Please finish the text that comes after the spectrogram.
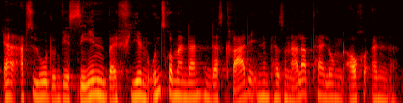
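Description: A man with a cold and a congested voice, co-hosting a business podcast and explaining in a formal, measured way. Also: on the high side, fairly even intonation. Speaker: podcast co-host, consultant.

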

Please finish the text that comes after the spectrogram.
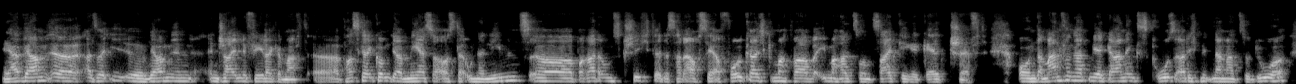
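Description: Male guest, Palatinate German accent, husky, slightly raised pitch, chatty with many fillers. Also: quick pace, a bit bright. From southern Palatinate, Germany. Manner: hesitant, frequent fillers. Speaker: podcast guest. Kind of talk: casual interview chat.

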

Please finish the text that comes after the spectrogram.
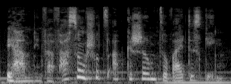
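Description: An actress playing a weary, sharp-tongued federal prosecutor in a radio play, blunt and exasperated. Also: female voice, fairly low pitch, very animated, fast talker, a little hiss or hum.

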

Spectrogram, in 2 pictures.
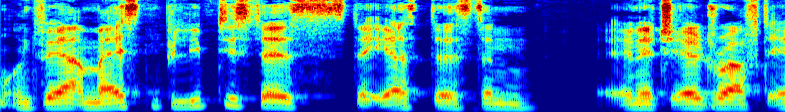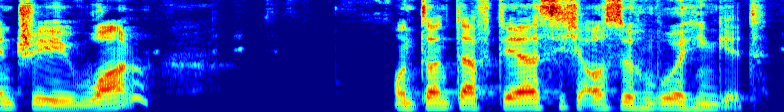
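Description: Man, mid-pitched, playful co-host, jokes and laughs between guesses. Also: no echo, studio quality. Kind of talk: casual chat.

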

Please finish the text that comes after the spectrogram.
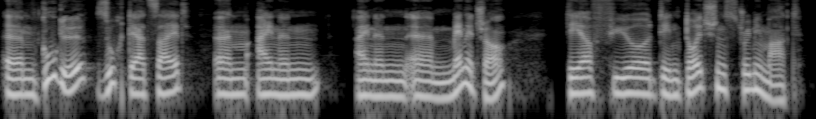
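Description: A man's voice: medium pitch, lively intonation, slow pace, a little mellow, no echo. Young German man, dry close podcast sound. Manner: slangy, emphatic, repeats phrases. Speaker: podcast co-host. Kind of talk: casual unscripted podcast banter.

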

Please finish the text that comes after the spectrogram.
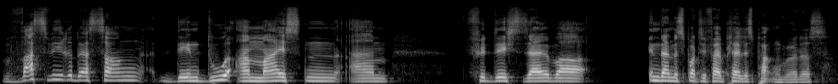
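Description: A man's voice: fairly high pitch, slow pace. A man hosting a casual podcast interview, chatting loosely with lots of fillers and small self-deprecating jokes. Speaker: podcast host.

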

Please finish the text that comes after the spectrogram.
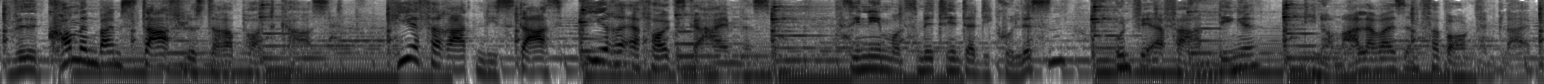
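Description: A man hosting a podcast interview, introducing his guest and prompting him with quick, eager interjections. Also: mid-range voice, big pitch swings, over loud music. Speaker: podcast host.

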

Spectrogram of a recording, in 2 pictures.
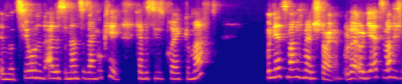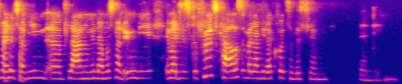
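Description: Woman in her 20s, bright voice, earnest chatty talk, lots of uhs. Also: a little high. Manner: earnest, talkative, many filler sounds. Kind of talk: casual conversation.

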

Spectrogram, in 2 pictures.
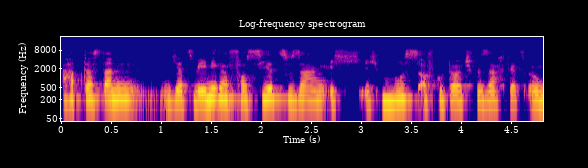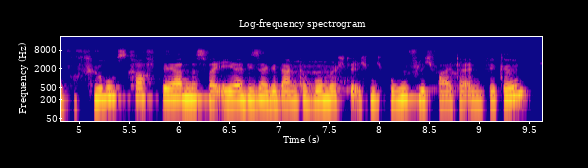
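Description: Woman, from Berlin, middle-aged, husky, warm tone, measured interview talk. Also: mid-range voice, fairly even intonation. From Berlin, Germany. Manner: measured, articulate, occasional fillers. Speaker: guest, leadership coach. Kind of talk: conversational interview.

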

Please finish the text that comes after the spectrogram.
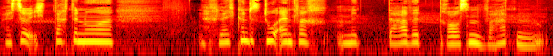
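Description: An actress playing a secretive, uneasy young undercover activist in a naturalistic audio drama, speaking casually and hesitantly. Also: female voice, a little high, unhurried, mellow, slightly rough. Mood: nervous, placating. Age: young adult. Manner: hesitant, placating, casual youthful speech. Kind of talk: naturalistic fiction podcast acting.

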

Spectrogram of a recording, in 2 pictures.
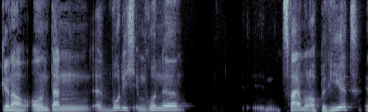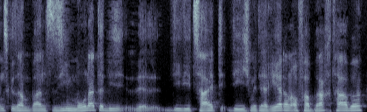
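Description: A man's voice: medium pitch, fairly even intonation, normal speed, warm tone, breathy edge, dry recording. A young man from Berlin, recounting his youth as an interview guest in a rambling way, with many fillers and restarts. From Berlin, Germany. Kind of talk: relaxed conversational storytelling.

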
